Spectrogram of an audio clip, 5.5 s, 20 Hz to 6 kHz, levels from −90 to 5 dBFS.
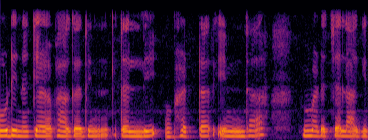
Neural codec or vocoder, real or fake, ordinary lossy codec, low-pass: none; real; none; 5.4 kHz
